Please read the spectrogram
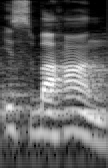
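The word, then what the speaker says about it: أصبهان: নামে সেই নগরী আছে আমরা প উচ্চারণ করি আরবিতে এটা উচ্চারণ হয় না আরবিতে হয় আল আসবাহানি বা উচ্চারণ হয় ইসবাহান বাসবাহানি সেখান থেকে 70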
